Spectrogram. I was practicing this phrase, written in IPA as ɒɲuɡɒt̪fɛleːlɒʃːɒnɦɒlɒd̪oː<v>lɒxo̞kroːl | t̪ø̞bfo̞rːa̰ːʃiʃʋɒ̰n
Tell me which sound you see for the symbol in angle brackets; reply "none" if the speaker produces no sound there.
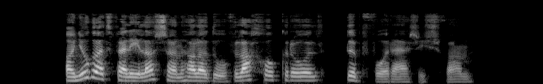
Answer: v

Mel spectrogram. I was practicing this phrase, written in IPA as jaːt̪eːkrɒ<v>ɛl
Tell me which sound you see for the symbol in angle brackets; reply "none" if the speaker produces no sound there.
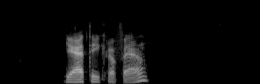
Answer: f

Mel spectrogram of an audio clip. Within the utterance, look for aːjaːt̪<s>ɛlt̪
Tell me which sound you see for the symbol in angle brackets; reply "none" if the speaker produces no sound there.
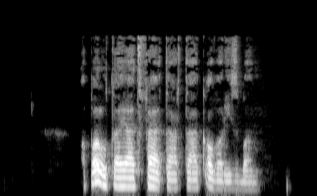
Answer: f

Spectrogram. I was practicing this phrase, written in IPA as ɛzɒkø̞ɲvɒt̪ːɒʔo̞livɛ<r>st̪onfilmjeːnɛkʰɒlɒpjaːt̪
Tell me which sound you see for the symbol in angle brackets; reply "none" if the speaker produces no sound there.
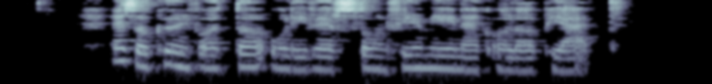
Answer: r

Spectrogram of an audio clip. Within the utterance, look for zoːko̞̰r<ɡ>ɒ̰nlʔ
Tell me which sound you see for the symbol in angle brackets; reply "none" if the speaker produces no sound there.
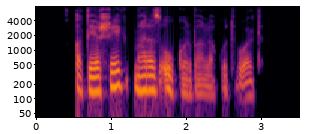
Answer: b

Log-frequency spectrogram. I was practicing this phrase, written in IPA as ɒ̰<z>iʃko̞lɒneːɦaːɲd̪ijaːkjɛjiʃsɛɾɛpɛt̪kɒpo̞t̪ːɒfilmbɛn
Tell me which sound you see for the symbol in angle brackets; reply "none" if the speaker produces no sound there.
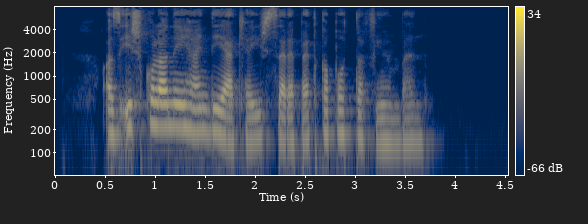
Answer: z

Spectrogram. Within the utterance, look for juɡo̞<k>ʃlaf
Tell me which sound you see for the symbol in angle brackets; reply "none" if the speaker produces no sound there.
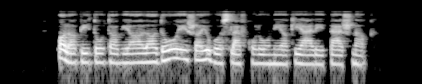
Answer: none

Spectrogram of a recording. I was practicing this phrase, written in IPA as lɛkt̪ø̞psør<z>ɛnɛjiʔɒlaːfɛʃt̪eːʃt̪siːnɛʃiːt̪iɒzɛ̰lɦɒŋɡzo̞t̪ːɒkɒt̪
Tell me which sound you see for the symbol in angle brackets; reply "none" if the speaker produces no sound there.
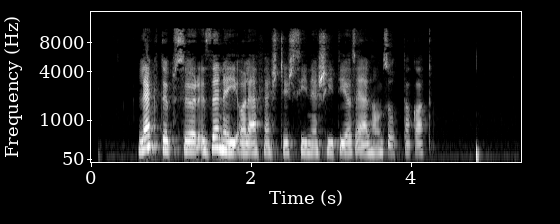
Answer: z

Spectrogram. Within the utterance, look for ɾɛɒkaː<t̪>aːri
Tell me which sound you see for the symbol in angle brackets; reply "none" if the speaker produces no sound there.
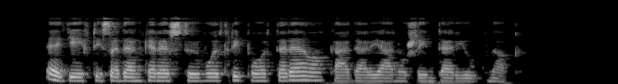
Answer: d̪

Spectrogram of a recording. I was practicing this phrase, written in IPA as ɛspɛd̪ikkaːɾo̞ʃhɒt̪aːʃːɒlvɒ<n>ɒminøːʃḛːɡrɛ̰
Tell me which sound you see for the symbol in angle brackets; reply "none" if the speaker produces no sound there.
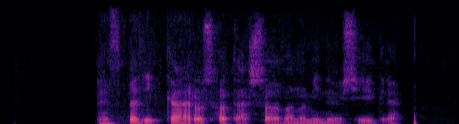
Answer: n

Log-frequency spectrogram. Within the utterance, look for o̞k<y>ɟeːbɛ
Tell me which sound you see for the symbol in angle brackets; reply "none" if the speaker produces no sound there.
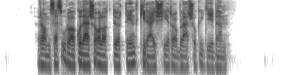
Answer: y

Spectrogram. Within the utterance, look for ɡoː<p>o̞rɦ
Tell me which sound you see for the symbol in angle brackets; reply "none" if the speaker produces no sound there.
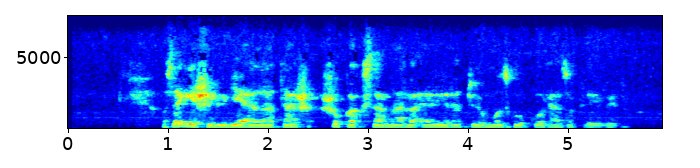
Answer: k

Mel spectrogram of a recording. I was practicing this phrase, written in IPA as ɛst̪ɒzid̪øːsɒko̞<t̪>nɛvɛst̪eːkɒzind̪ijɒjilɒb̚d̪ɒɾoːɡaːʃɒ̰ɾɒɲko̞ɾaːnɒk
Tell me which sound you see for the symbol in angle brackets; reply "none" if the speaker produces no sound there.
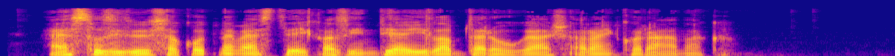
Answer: t̪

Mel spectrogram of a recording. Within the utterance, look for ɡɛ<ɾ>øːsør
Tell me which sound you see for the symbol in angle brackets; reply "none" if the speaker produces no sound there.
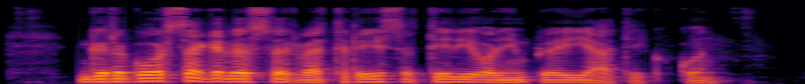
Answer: l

